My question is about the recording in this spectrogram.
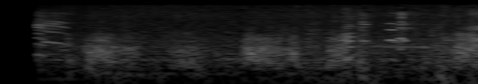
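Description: Short, high-pitched animal cries that fall in pitch, the loudest right at the start and a few fainter ones later, from the small animals in a mongoose's attack on a young hare.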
